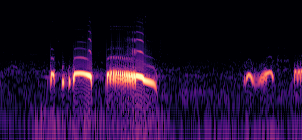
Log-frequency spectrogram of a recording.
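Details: Spotted dove, cooing to provoke wild doves, gives a few short stuttering notes leading into a long mellow coo, then soft wavering coos after a silence; clean recording with nothing else heard.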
